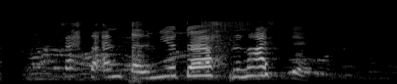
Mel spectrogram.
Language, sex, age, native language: Icelandic, female, 10, Icelandic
